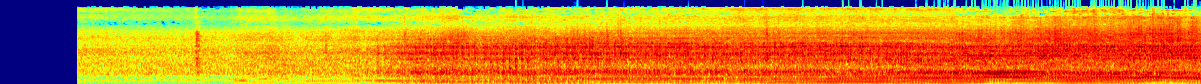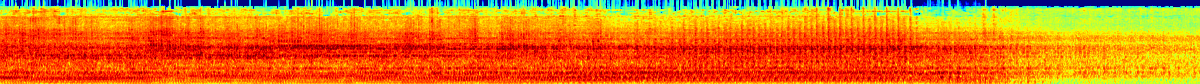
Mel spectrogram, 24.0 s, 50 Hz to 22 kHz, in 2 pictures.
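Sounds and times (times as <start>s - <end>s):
skid steer engine revving: 0.8s - 24.0s.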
